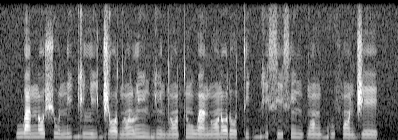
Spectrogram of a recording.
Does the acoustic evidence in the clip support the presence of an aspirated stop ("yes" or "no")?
no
